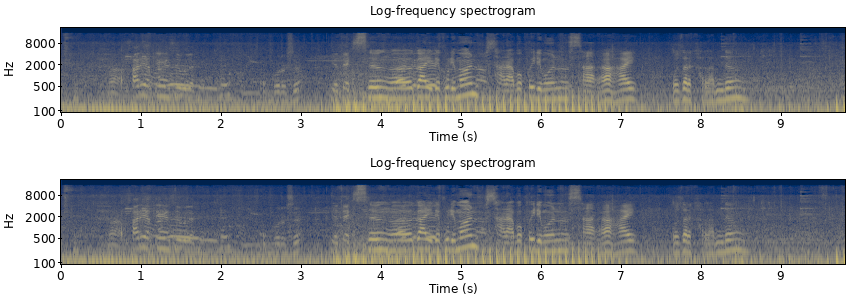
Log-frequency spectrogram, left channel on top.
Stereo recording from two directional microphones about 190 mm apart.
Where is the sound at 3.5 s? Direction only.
15° left (ahead or behind).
